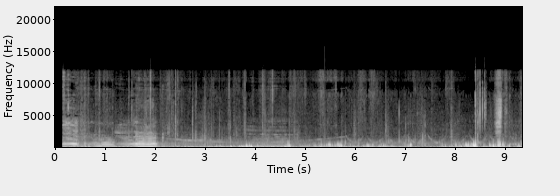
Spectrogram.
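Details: Limousin bull out at grass with cows in sunshine at a farm near Penrith, UK; a short harmonic lowing call in the first two seconds, then low rumbling background noise with scattered knocks and a faint gliding tone.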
